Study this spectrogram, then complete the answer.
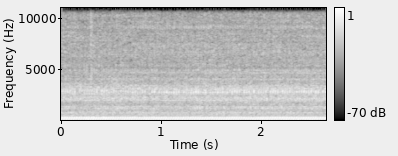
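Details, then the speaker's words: Yamaha motorcycle at wide-open throttle with the air filter removed bogs and falls on its face, engine droning flat and low without gaining revs, only 15 mph even downhill; the dirty/missing filter is contrasted with a new Yamaha filter. "I got a wide open and she's trying trying to go but he can't she's chugging along here look at that 15 miles an hour and that was downhill again downhill why don't you can hear it bogging this is really chewy"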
